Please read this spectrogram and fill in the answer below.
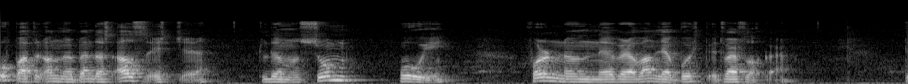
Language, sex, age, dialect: Faroese, male, 15-35, Suðuroy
